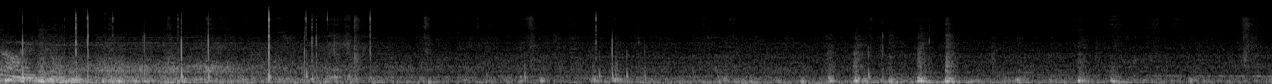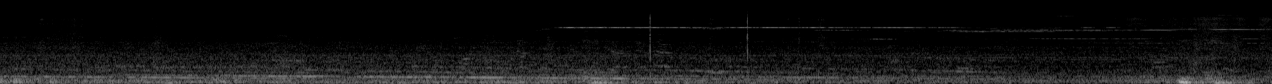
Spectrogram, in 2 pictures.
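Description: Jubilee line tube train slowing into a station. The running rumble and wheel knocks over the rail joints fade, while a motor whine falls slowly in pitch as the train brakes. A thin, high, steady whine joins in about three-quarters of the way through.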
